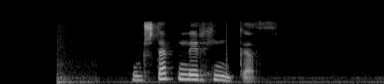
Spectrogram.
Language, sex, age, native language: Icelandic, female, 20-29, Icelandic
